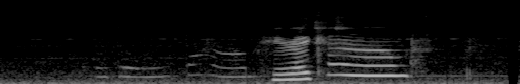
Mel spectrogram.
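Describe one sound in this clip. A young child speaks softly close by.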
